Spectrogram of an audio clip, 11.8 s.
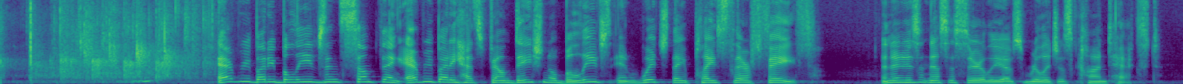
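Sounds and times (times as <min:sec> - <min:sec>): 
round of applause: 0:00.0 - 0:02.2
speech: 0:01.4 - 0:08.2, 0:08.8 - 0:11.6.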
